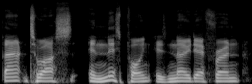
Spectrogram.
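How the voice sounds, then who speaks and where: A man giving an informal, step-by-step software demonstration as a tutorial presenter. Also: a little high, steady tone, moderate pace, clear, resonant tone, faint music behind.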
